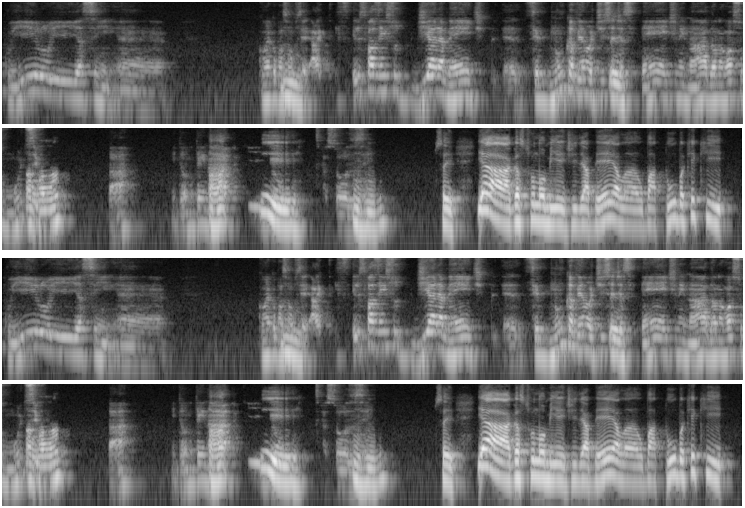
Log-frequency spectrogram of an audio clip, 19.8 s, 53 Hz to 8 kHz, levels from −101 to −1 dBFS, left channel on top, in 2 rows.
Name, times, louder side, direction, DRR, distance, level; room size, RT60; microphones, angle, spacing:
voice 1, 0.0-2.2 3.4-6.4 6.7-10.4 11.3-11.6 12.1-12.9 13.2-13.6 14.2-14.8, right 1 dB, 75° right, 2.6 m, -30 dB
voice 2, 10.2-10.7 12.6-12.9 13.3-13.8 14.6-15.0 15.8-19.5, equal, 5° right, 0.7 m, -19 dB
29.0 x 10.5 x 3.4 m
head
